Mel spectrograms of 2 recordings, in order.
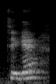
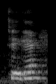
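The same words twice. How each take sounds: The two takes are said the same way.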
